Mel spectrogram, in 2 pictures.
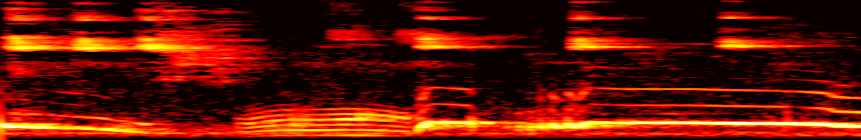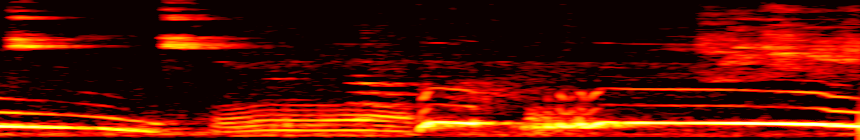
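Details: Collared dove of the puter pelung type in its crying call: several long, low coos, each opening with a quavering ribbed note and then sagging slowly, repeated every few seconds. High chirps recur behind them.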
